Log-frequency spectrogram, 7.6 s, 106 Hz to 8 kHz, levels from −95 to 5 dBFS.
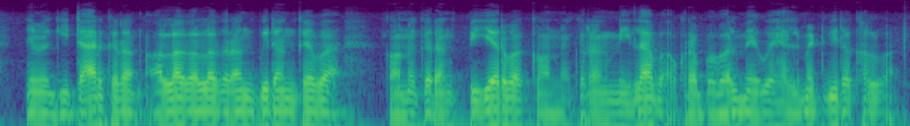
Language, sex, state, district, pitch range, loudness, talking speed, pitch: Hindi, male, Bihar, East Champaran, 85-90 Hz, -22 LUFS, 230 wpm, 85 Hz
